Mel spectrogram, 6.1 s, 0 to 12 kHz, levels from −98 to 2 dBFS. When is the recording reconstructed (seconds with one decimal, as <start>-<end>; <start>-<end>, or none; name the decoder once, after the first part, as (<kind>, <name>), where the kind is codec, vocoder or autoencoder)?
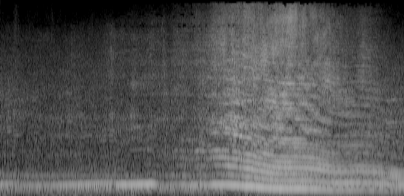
1.7-3.8 (codec, SNAC)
